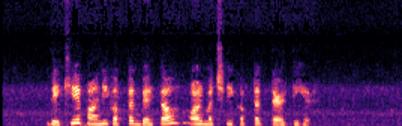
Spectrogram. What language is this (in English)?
Urdu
